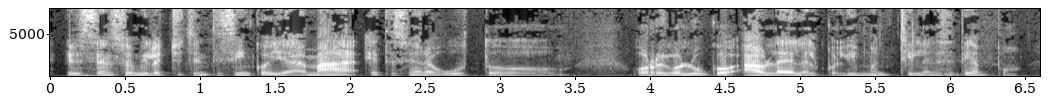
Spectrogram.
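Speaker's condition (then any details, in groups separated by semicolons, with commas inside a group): No condition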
